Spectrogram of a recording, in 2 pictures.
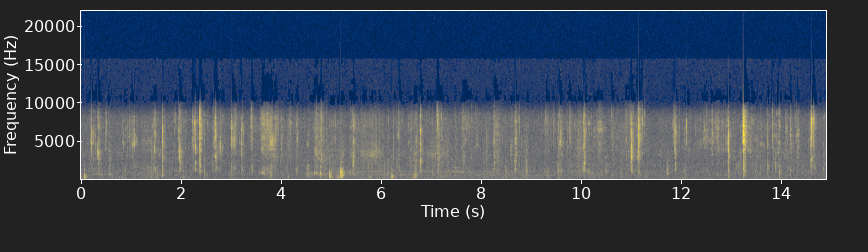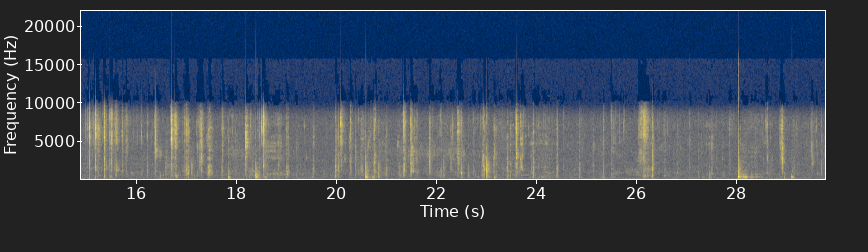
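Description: Close-miked eating: biting and chewing crispy pata, deep-fried pork knuckle with crackling skin, giving irregular sharp crunches.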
